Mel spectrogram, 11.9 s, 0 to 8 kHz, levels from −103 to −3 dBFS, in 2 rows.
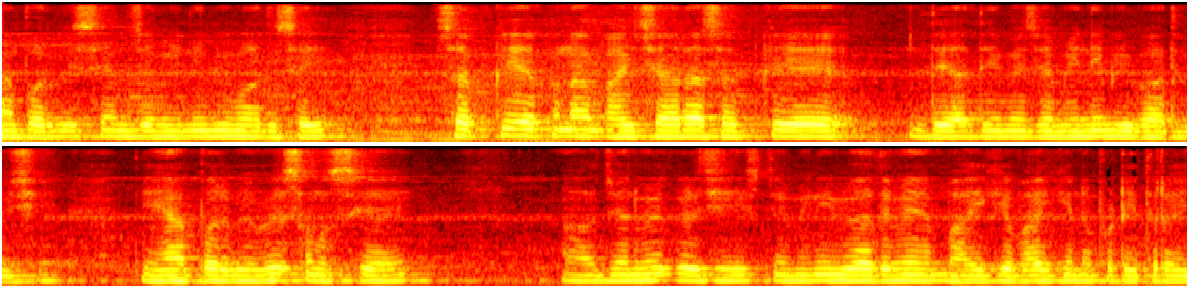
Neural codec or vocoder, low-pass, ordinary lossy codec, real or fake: none; 7.2 kHz; AAC, 48 kbps; real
